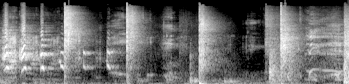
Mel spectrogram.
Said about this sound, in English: Yo, you fucking slammed your foot. No, I didn't. Yes, I slammed my foot again. Nothing's going to fall.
